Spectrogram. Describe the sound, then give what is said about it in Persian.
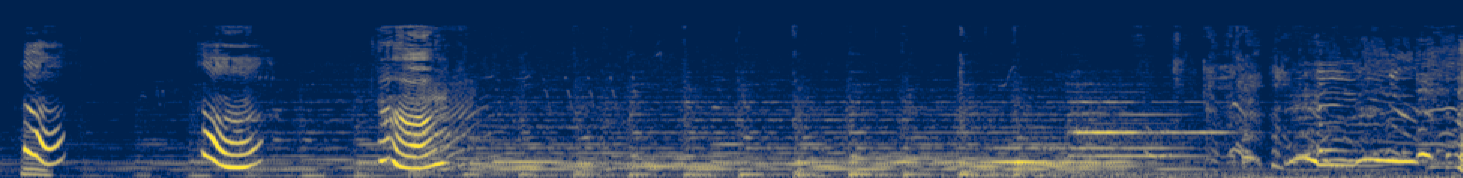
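Three short, wavering wails of crying come in quick succession near the start, followed by a steady tonal hum, then more faint whimpering sobs toward the end. “بیخیال، لطفاً گریه نکنید.”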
